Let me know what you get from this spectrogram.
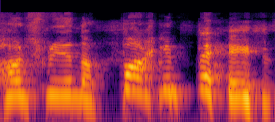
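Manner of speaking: put-on very high-pitched screaming yell. Retelling screaming at him in a hallway to get a shot, retelling own screaming. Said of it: "like screaming at him".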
